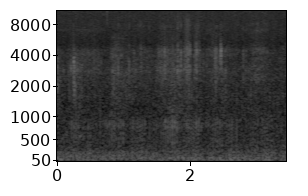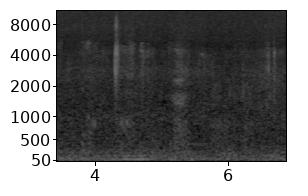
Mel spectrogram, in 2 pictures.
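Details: Female kitten found in a neighborhood, playing with a person; a steady low rumbling purr runs throughout, with faint scratchy rustles and clicks above it.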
